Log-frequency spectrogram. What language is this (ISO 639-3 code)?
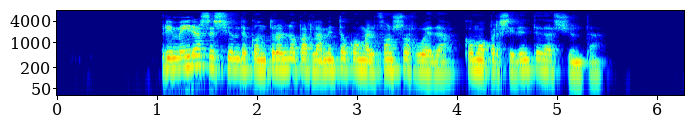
glg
